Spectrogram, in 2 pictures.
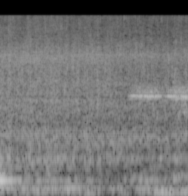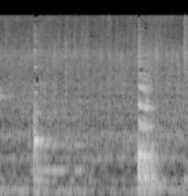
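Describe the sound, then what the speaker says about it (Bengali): Water used to rinse ground spices poured into a hot pan of coconut, green chillies and poppy seed, with a low ongoing sizzle broken by two sharp bursts of splashing hiss. "এবার দিয়ে দিচ্ছি মশলা ধোয়া জল।"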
